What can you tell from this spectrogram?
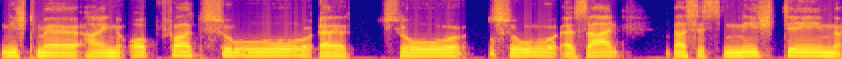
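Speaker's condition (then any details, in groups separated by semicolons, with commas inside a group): Stuttering; stuttering since age 5, about 32 years since onset; blocks, monitors where tension builds before a block, earlier could not manage phone calls; repeated words, prolonged sounds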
